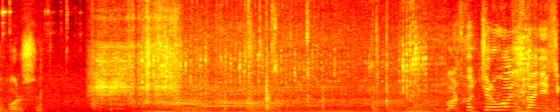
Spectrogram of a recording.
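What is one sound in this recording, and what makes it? An off-road vehicle's engine starts and idles.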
